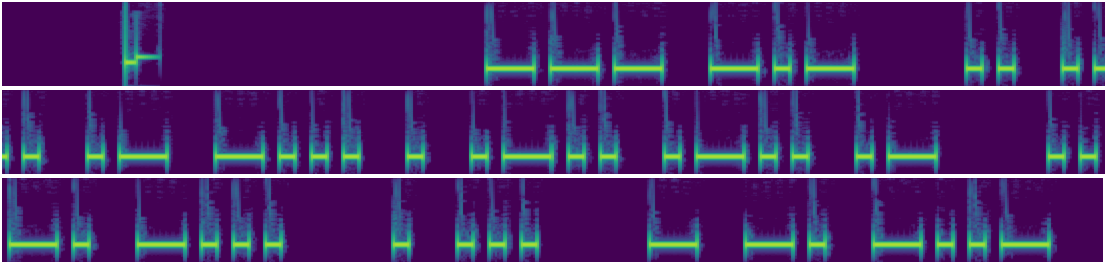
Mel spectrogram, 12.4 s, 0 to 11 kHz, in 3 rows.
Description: Morse code, heard as a keyed tone, about 21 wpm, 700 Hz. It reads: OK ISABELLA FB ES TNX
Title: Practice QSO - Exchange 2 - Info - 20wpm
